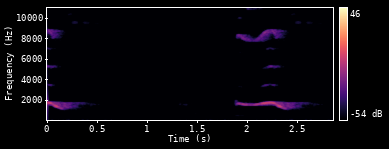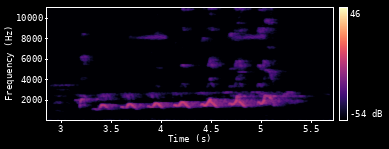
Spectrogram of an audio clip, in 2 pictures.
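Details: An Asian koel, whose call heralds spring, gives two clear, falling whistles, then a quick run of bubbly notes that climb steadily in pitch, about four per second, with no other sounds.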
